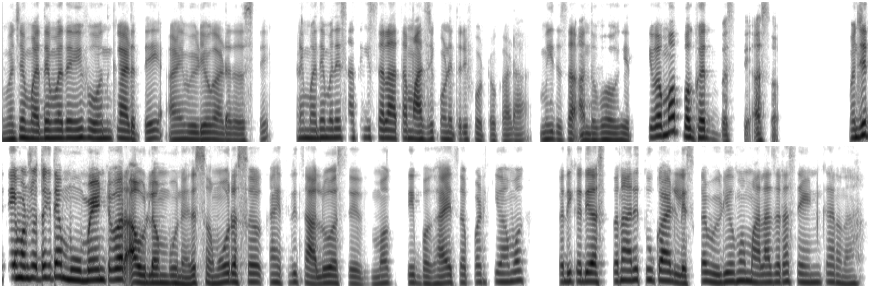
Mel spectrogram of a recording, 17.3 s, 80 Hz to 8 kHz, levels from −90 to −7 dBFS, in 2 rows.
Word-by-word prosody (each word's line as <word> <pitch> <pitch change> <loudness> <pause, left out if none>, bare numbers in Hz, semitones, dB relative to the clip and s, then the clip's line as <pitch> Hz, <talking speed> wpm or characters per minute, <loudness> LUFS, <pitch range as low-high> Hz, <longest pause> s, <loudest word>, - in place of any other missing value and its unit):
म्हणजे 150 +5 +1
मध्ये-मध्ये 170 +1 +2
मी 175 +1 +3
फोन 165 -1 +1
काढते, 160 0 -1
आणि 145 +2 -3
व्हिडिओ 145 0 0
काढत 130 -2 -3
असते. 140 +4 -11 0.3
आणि 170 - -3
मध्ये-मध्ये 180 +1 0
सांगते, 175 0 -12
की - - -4
"चला, 175 -2 +1
आता 165 0 -3
माझे 150 -2 0
कोणीतरी 140 -2 -6
फोटो 120 -3 -10
काढा." 120 0 -10 0.2
मी 145 +2 -3
त्याचा 135 -3 -5
अनुभव 135 +2 -1
घेते, 135 -2 -4
किंवा 205 +3 +3
मग 295 +6 +5
बघत 180 -4 +3
बसते. 120 -1 -12
असं - - -6 0.7
म्हणजे 180 +7 +4
ते 265 +3 +2
म्हणू 255 -1 +7
शकतो, 255 +1 +4
की - - 0
त्या 280 0 +6
मोमेंटवर 220 0 +6
अवलंबून 155 -2 +4
आहे. 130 - 0
तर 155 - +2
समोर 160 +3 -1
असं 175 +1 -1
काहीतरी 170 0 -6
चालू 150 -2 -1
असेल, 145 -3 -7
मग 150 +3 -6 0.2
ते 160 - -3
बघायचं 145 +4 -3
पण 170 0 -7
किंवा 180 -1 -4
मग 200 +3 -3 0.4
कधी-कधी 185 +1 0
असतं 185 +1 +1
ना, 210 - +3
"अरे, 215 - +2
तू 220 - -2
काढलेस 165 -7 +1
का 190 - -1
व्हिडिओ? 180 0 0
मग 195 +1 +1
मला 165 0 -1
जरा 175 +2 -3
सेंड 170 -2 -4
कर 170 -2 -5
ना." 140 -1 -5
165 Hz, 220 wpm, -21 LUFS, 145-180 Hz, 0.7 s, म्हणू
